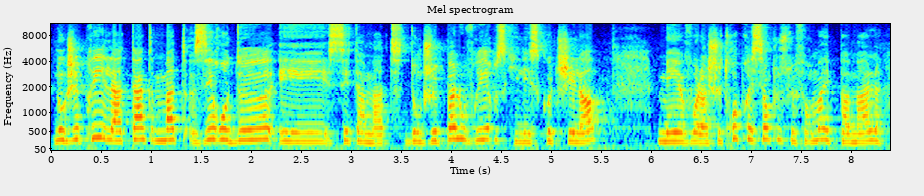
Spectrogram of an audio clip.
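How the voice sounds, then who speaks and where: A woman chatting casually in a makeup haul vlog, excitable, gushing and often apologizing. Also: a little high, moderate pace. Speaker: beauty vlogger.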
